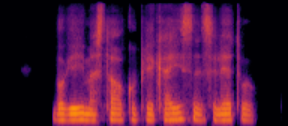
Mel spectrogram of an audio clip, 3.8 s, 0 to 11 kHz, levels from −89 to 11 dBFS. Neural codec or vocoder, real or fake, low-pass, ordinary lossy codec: codec, 24 kHz, 0.9 kbps, WavTokenizer, large speech release; fake; 9.9 kHz; AAC, 32 kbps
